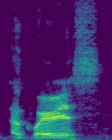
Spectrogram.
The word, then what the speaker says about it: Urantia: if i don't know aquarius yeah that's how you say it but it's spelled the way i put it you u-r-a-n-t-i-a it means it means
